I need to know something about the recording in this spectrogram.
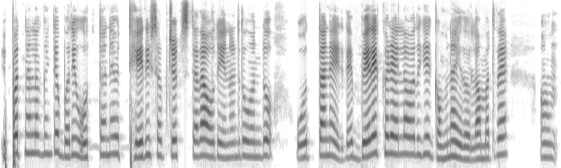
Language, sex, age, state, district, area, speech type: Kannada, female, 18-30, Karnataka, Chitradurga, urban, spontaneous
